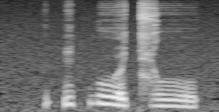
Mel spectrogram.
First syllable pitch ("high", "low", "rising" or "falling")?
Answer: rising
